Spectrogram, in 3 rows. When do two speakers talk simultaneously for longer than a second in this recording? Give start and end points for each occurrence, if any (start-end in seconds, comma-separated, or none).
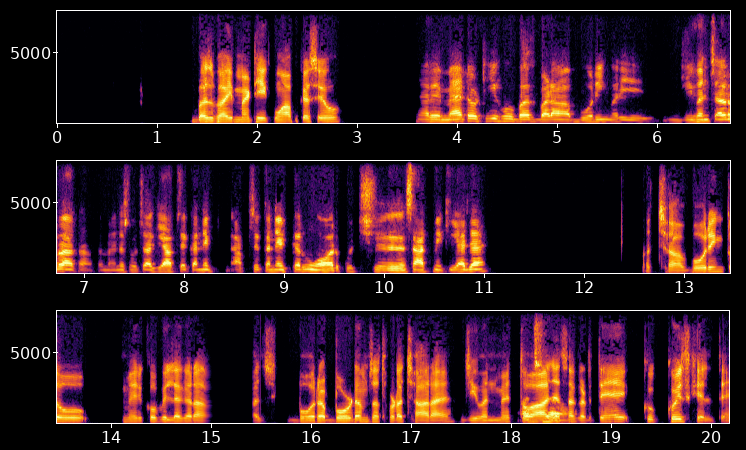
none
